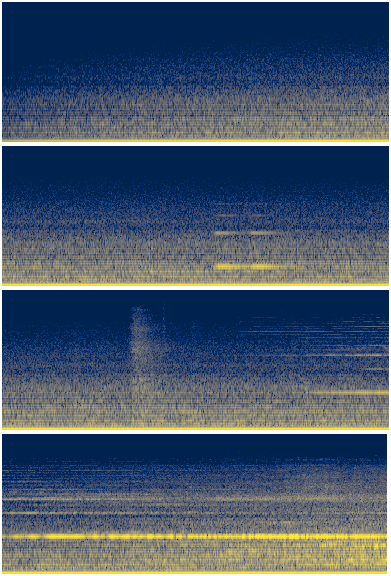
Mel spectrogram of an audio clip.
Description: Subway Train Hum Beep, subway

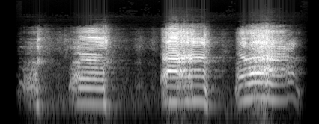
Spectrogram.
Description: Bear Unknown Type

